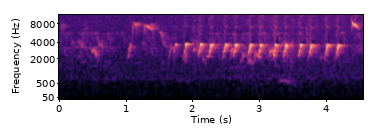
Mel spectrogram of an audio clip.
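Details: Red-whiskered bulbul acting as a trapping decoy on 4 February 2017, singing to lure and fight wild birds: a few sliding whistled notes, then a fast, even run of about fifteen bright repeated chirps.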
